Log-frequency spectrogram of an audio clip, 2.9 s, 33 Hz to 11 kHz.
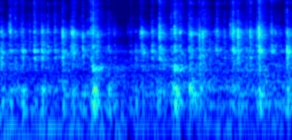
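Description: Fast, steady typing on a Maxtill G610K V2 mechanical keyboard, with crisp clacky keystrokes tumbling over each other, close up and with no voices.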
